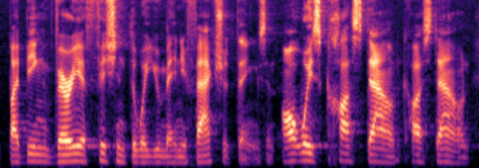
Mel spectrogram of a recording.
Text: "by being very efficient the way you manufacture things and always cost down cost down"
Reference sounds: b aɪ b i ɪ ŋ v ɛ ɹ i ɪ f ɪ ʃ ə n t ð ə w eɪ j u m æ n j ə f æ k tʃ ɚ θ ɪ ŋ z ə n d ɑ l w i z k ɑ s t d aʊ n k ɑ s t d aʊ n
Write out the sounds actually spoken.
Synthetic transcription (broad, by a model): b aɪ b i ɪ ŋ v ɛ ɹ i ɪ f ɪ ʃ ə n ð ə w eɪ j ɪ m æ n j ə f æ k tʃ ɚ θ ɪ ŋ z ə n ɑ l w i z k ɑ s d aʊ n k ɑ s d aʊ n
